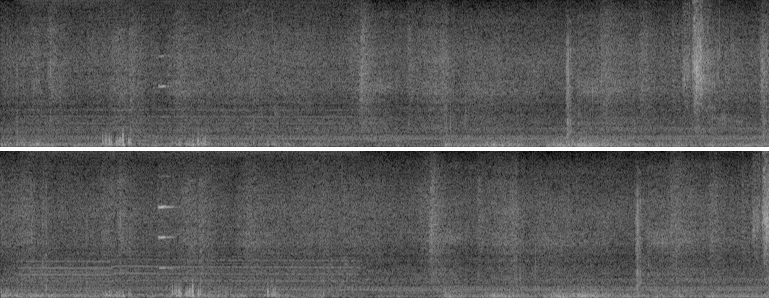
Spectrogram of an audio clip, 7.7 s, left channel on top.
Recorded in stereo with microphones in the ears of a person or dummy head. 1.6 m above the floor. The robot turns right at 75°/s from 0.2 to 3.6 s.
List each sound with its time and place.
1.6 s a violin: 55° right (ahead or behind); by 1.8 s 75° right (ahead or behind)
